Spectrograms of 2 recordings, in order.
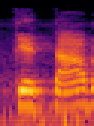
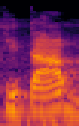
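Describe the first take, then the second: First: The first vowel is an 'e' sound. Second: The first vowel is a short 'i'. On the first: The speaker calls it wrong. "किताब नहीं बोलते" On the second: The speaker calls it right. "बल्कि किताब बोलते हैं, तो काफ जेर की बोला गया"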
